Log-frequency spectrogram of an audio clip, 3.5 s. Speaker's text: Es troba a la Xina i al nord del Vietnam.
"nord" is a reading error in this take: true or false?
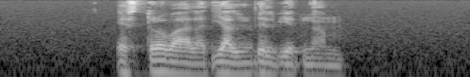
true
